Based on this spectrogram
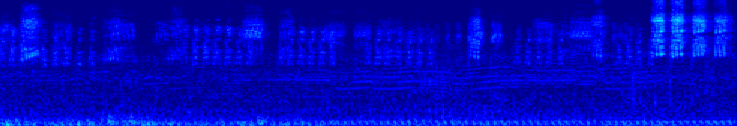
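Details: White-cheeked starlings feeding, quickly devouring food, give harsh, grating, rasping calls in quick irregular bursts, louder and thicker near the end, over a low background rumble.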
